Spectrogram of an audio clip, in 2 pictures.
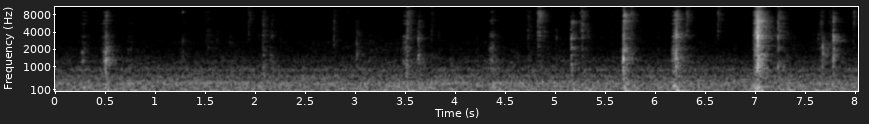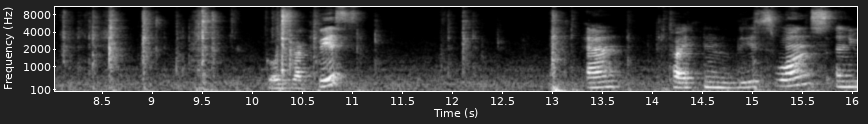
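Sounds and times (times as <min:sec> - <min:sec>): frame parts clicking and knocking: 0:02.0 - 0:14.3.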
